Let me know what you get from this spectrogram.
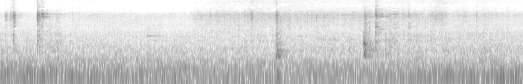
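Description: An egg-filled bun burger sizzling steadily in oil on a flat griddle, with a few sharp taps: two at the start and two more near the end.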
